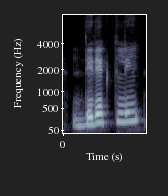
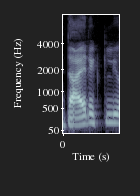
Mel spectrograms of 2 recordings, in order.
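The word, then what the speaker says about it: directly: commented তিনি মন্তব্য করেনি ডিরেক্টলি বা এটাকে আমরা উচ্চারণ করতে পারি ডাইরেক্টলি অর্থাৎ সরাসরি অন দ্যা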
